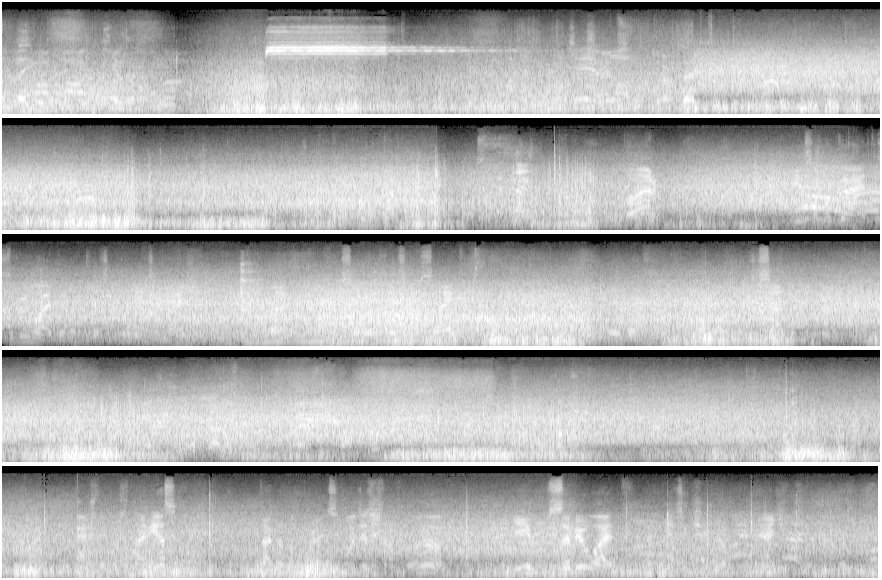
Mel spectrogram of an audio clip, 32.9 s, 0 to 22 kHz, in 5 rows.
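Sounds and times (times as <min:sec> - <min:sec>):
players shouting: 0:00.0 - 0:32.9
rushing outdoor background noise: 0:00.0 - 0:32.9.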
